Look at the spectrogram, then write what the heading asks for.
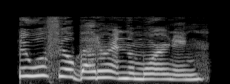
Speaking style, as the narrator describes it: Jonah says with a yawn

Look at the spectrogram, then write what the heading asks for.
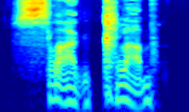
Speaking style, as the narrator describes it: repeated Ron with a sneer worthy of Malfoy

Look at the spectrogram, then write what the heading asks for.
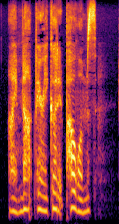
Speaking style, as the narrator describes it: she whispered to the prince

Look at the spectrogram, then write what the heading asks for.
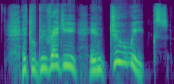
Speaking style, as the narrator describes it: said happily

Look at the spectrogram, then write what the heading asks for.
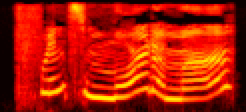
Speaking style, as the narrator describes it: the third girl cries out

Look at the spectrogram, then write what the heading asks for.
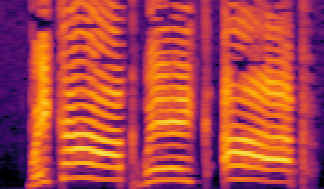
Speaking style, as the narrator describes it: Brianna screamed

